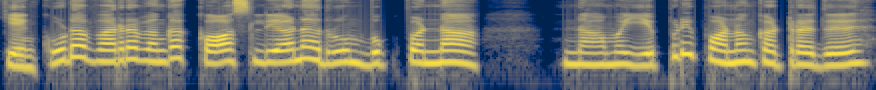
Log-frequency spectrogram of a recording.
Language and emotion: Tamil, sad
